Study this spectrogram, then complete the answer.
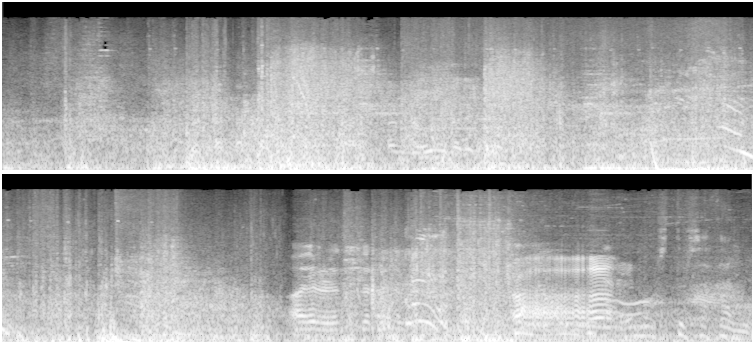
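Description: Game sound effects of spells, blasts and weapon hits clash loudly.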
